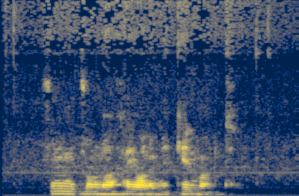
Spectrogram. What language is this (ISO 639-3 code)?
uzb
